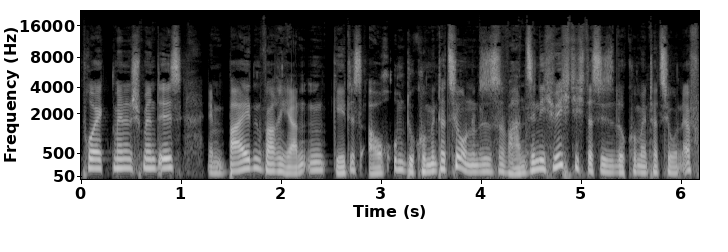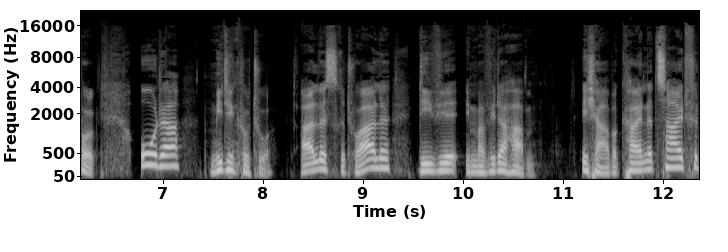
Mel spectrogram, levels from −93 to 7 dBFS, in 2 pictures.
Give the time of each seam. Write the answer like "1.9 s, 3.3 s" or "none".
11.1 s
